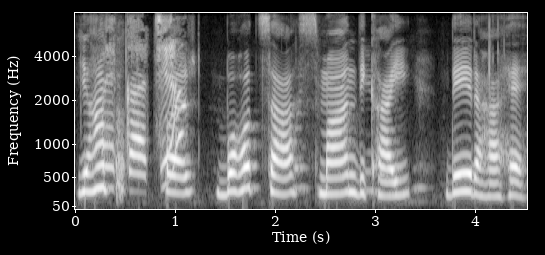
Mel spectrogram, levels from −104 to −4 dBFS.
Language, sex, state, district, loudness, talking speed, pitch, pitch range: Hindi, female, Himachal Pradesh, Shimla, -14 LUFS, 120 wpm, 260 Hz, 240-290 Hz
